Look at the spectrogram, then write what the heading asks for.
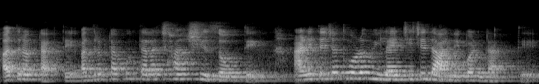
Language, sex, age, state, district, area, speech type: Marathi, female, 18-30, Maharashtra, Akola, urban, spontaneous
